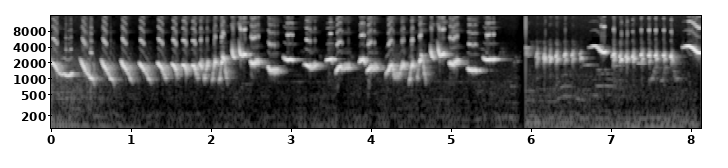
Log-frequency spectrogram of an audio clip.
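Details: Lure song of a white-rumped shama from Indonesia, meant to make other shamas sing: loud, rich, continuous run of slurred whistles sweeping up and down, a brief cut, then bright rising whistles and chips.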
